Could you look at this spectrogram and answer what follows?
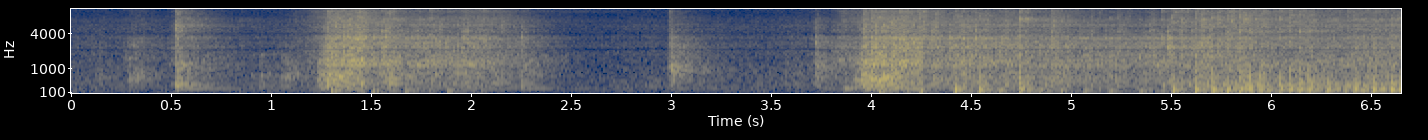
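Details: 4HP horizontal Briggs & Stratton small engine with no throttle cable: it coughs and catches in bursts, then settles into an uneven run that barely picks up. Throttle response is poor; cause suspected, not confirmed.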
